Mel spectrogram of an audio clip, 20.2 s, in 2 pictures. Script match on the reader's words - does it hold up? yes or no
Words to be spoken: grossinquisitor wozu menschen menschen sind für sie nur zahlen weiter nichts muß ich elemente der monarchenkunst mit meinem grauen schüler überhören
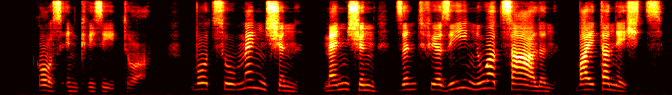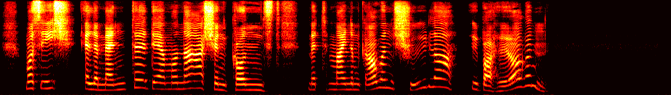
yes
